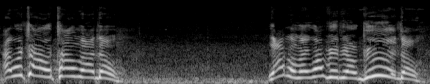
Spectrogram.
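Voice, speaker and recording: A man's voice: very high-pitched, animated, moderate pace, slight background noise, poor audio. A man filming police on a public sidewalk, taunting and mocking them in confrontational street talk, laughing often, picked up by the handheld camera he films with.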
